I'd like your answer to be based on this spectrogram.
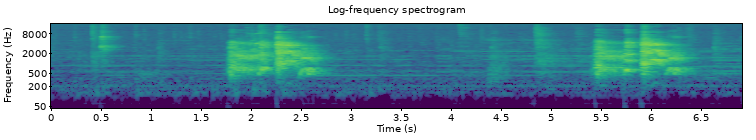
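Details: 23-year-old Amazon parrot, not sick, mimicking a human cough: two pairs of short, harsh cough-like bursts; cough imitation.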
